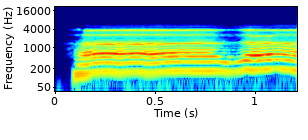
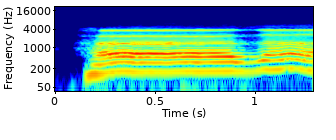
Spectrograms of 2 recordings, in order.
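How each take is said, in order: The two takes are said the same way.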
